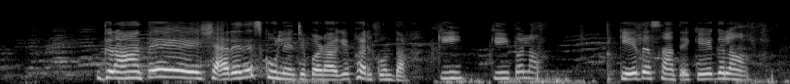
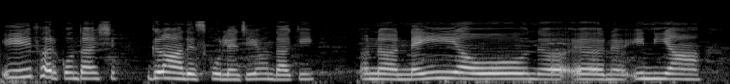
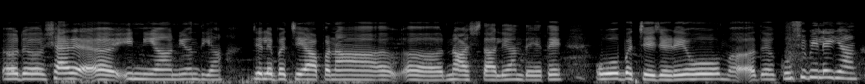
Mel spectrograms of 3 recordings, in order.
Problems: constant background noise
